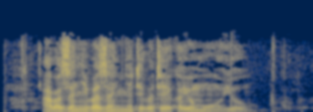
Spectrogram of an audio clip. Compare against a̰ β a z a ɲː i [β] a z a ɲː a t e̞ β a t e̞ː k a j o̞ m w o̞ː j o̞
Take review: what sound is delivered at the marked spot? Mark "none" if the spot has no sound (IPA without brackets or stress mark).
β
